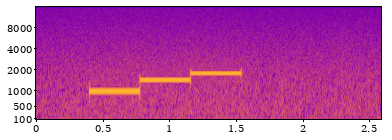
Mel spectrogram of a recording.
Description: Telephone call progress tone (North American plan), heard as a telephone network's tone, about 980, 1430, 1800 Hz. Special information tone.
